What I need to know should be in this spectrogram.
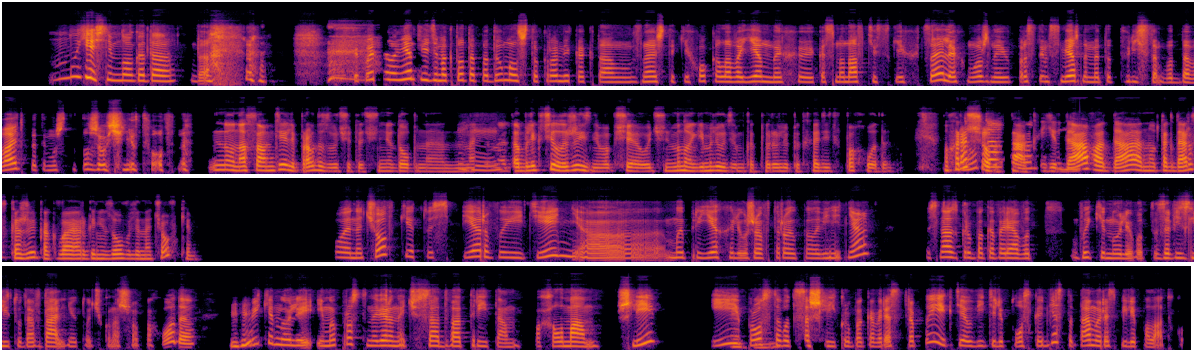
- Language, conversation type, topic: Russian, podcast, Какой поход на природу был твоим любимым и почему?
- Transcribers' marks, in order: chuckle; laughing while speaking: "очень удобно"; chuckle; tapping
